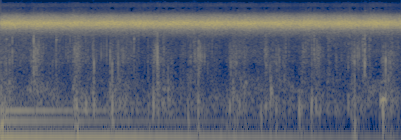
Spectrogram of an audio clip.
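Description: Steady, loud, high-pitched drone of cicadas in eucalypt bush, unbroken throughout, with faint crunching footsteps on a dry, leaf-littered track beneath it.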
